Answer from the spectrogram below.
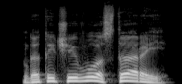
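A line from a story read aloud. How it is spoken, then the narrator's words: Mock-indignant exclamation. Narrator (Russian): воскликнул он, изображая негодование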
